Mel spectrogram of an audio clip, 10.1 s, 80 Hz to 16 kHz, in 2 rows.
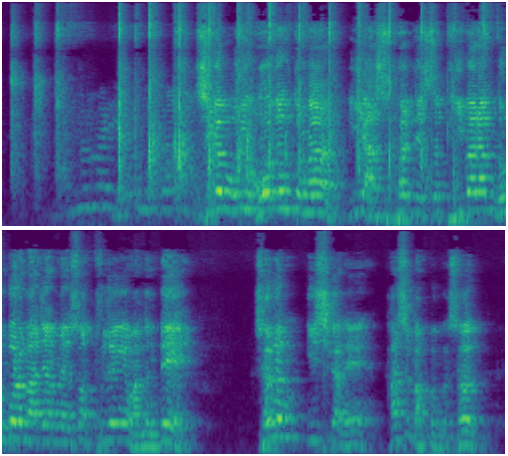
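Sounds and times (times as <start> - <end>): audience clapping: 0.0 - 5.0
man's voice: 1.9 - 6.9.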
